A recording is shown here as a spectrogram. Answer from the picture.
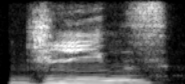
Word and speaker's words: genes: You have genes, and this is a genetic condition. 没错，在这里的话，你只要看到前面4个字 gene gene 啊，就是基因 genes 就是那个基因的意思，但是它发音的时候它是 e，但是碰到变成形容词的时候变成 genetic，然后那个音第二个呢 ne 的那个 e 它会变音哦。 Genes, yes. Genes. Yeah, long e, very nice.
